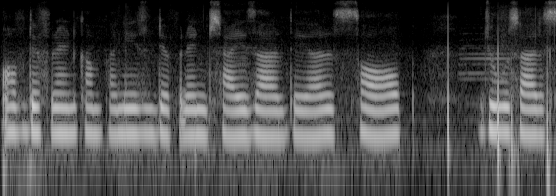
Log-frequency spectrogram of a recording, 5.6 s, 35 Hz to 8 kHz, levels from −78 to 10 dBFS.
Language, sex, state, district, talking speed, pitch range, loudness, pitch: English, female, Punjab, Pathankot, 95 wpm, 185-200 Hz, -19 LUFS, 195 Hz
